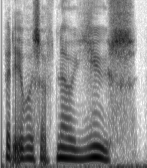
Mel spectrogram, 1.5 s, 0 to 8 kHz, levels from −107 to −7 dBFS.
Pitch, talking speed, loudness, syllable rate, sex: 175 Hz, 245 wpm, -16 LUFS, 5.3 syllables/s, female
